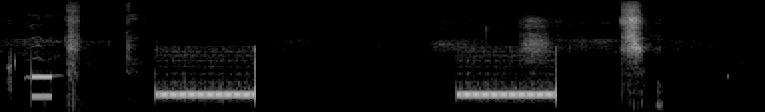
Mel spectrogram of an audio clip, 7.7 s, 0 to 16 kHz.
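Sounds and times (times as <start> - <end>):
telephone line tone as a call is placed: 1.6 - 2.6, 4.6 - 5.6.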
